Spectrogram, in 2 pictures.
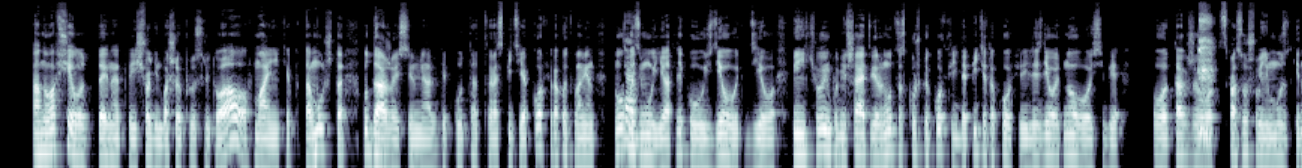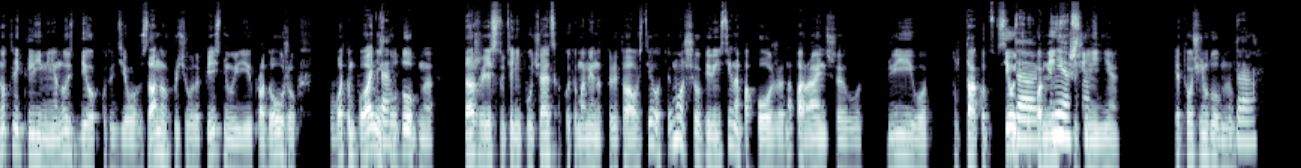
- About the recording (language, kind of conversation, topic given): Russian, podcast, Как маленькие ритуалы делают твой день лучше?
- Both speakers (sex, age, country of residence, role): female, 20-24, Estonia, host; male, 20-24, Estonia, guest
- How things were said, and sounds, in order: other background noise; chuckle; other noise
